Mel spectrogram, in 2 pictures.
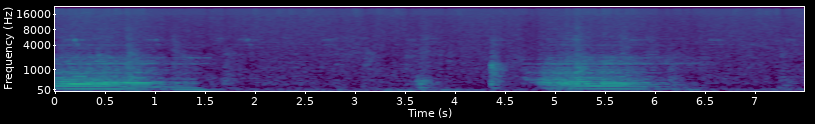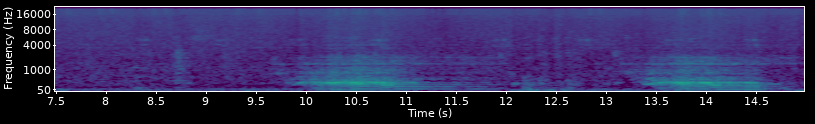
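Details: Oscar the horse snoring in his sleep, with four slow, rough, rumbling snores arriving roughly every four to five seconds, separated by quiet pauses.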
